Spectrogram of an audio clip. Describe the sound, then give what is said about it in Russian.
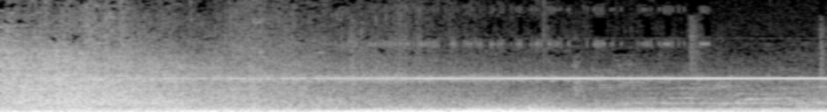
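A great thunderous explosion at Vyborg during a Russian assault, a sorcerer-king blowing up his brew of mercury and snakes, rolls out as a loud, sustained roar with a heavy, rumbling low end that churns on for several seconds without easing. No voices are heard. “Но вдруг раздался великий гром.”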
